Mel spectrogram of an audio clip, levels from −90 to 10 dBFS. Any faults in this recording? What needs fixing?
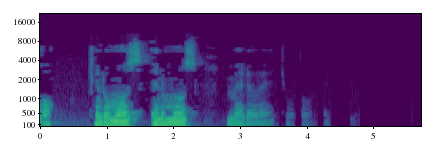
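Heavy codec damage runs throughout, likely WMA compression. Nothing survives above 10.6 kHz. The washy, ringing hiss fits a low bitrate near 24 kbps. Re-encode from the original at a higher bitrate.

Truncation distortion on a fade starts at 2.29 s and lasts to the end at 5.73 s. It is worst from 3.43 s. The fade keeps too few bits, consistent with 11 bits, and adds no dither. The quieter samples become coarse steps that sound gritty. Apply fades at full resolution and dither before reducing bit depth.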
